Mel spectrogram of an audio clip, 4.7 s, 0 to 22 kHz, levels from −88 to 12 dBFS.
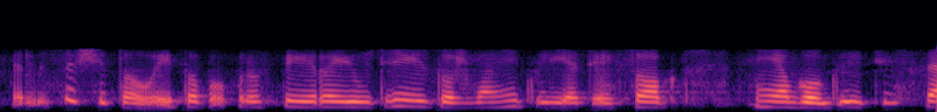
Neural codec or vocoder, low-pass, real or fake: codec, 24 kHz, 0.9 kbps, WavTokenizer, medium speech release version 2; 3.6 kHz; fake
